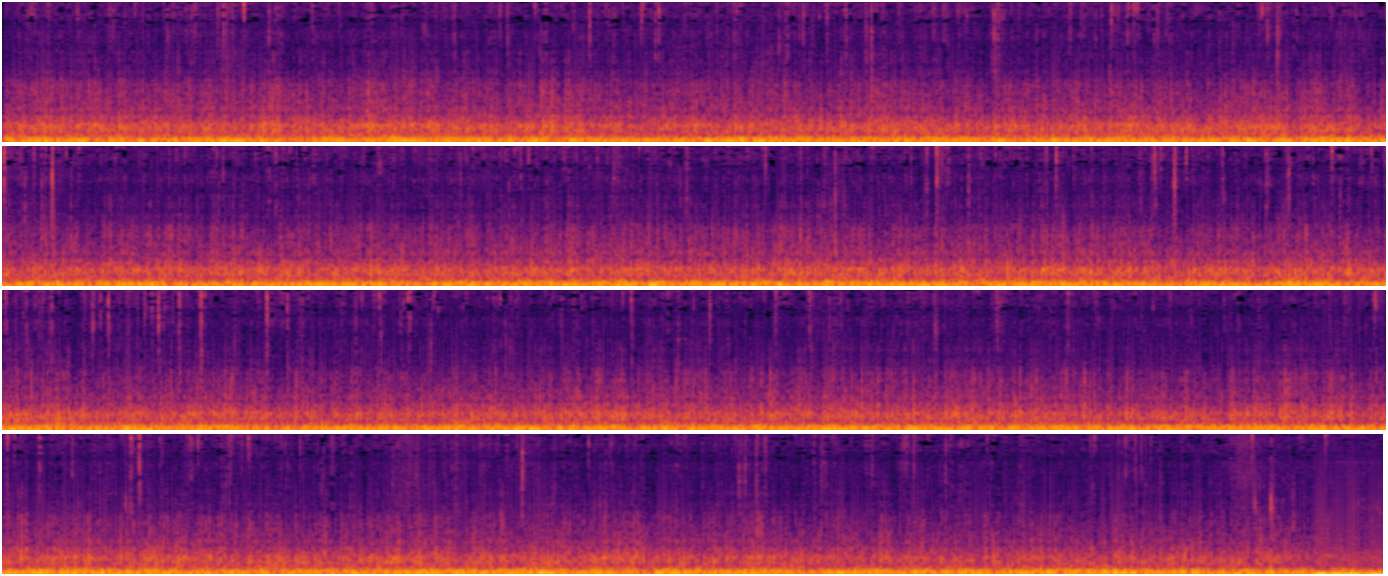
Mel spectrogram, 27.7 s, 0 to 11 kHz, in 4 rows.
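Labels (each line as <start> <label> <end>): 0.2 Firewood crackling in a chimney. 27.7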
